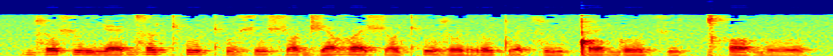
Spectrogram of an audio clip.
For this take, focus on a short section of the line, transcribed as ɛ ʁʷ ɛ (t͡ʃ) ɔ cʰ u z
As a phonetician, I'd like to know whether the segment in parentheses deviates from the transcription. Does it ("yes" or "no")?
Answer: yes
